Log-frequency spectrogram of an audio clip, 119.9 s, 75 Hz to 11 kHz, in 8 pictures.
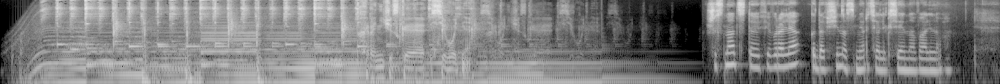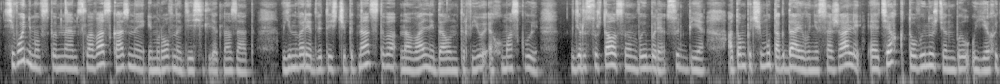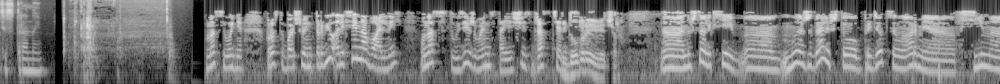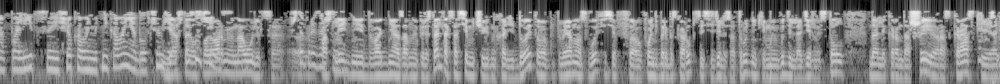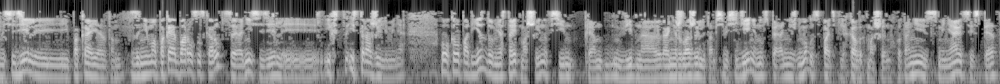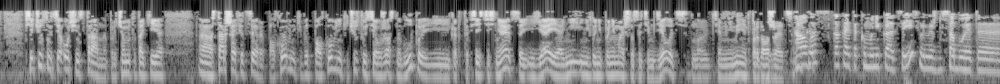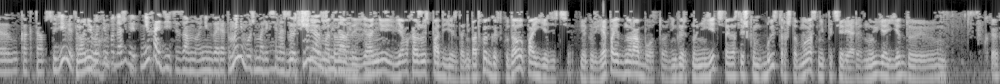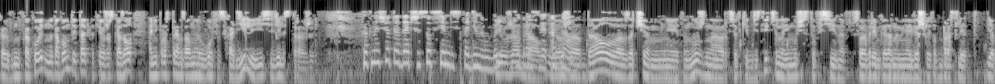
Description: В январе 2015 Навальный дал интервью «Эху Москвы», где рассуждал о своем выборе, судьбе, о том, почему тогда его не сажали, и о тех, кто вынужден был уехать из страны.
